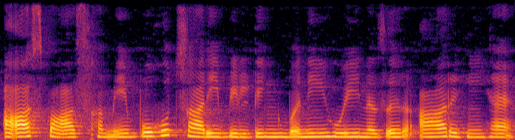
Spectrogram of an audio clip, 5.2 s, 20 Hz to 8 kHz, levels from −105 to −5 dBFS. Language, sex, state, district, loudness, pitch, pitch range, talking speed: Hindi, male, Punjab, Fazilka, -17 LUFS, 215 Hz, 205-225 Hz, 130 wpm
